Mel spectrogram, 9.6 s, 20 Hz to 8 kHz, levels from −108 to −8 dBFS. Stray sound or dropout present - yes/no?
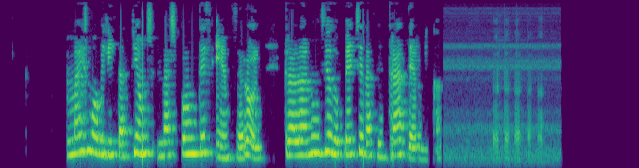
yes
